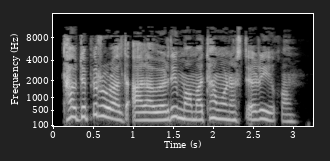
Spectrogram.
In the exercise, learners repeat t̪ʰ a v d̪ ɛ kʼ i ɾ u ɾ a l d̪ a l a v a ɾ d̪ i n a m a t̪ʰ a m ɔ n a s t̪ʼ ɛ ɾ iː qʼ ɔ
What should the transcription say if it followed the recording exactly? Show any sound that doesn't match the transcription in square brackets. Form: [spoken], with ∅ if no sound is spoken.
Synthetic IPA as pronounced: t̪ʰ a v d̪ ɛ [pʼ] i ɾ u ɾ a l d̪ a l a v [ɛ] ɾ d̪ i [m] a m a t̪ʰ a m ɔ n a s t̪ʼ ɛ ɾ iː qʼ ɔ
